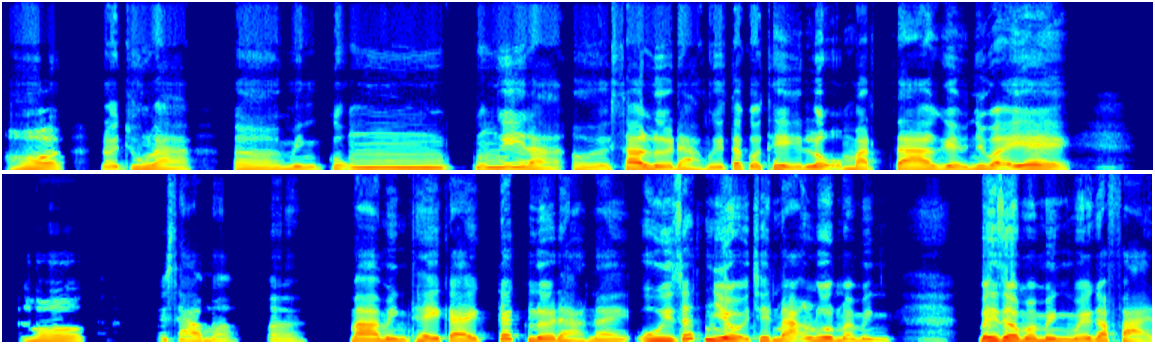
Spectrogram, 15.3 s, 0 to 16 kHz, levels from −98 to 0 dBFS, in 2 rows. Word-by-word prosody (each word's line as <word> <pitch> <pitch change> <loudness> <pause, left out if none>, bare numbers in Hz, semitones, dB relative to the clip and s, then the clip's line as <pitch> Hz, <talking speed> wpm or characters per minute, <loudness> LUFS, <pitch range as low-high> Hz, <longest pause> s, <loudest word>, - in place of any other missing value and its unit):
Ờ. 245 +6 -2 0.3
Nói 220 -2 -5
chung 265 +4 -4
là, 210 -6 -3 0.3
ờ, 210 -2 -5
mình 215 -1 -5
cũng 280 +1 -7 0.8
cũng 320 0 -3
nghĩ 330 0 0
là, 210 -9 -4
ờ, 200 -3 -7
sao 260 +5 +3
lừa 225 -4 0
đảo 215 -2 -5
người 205 -1 -4
ta 245 - -2
có 230 -2 -3
thể 230 -9 0
lộ 215 -2 0
mặt 215 -2 -3
ra, 250 0 +2
kiểu 220 -4 -1
như 250 +6 -3
vậy 250 -1 +2
ấy. 270 -9 +2 0.8
Ờ. 245 +3 -1 0.5
Thế 305 - -10
sao 280 -4 -4
mà, 205 -4 -9 0.2
ờ, 185 -1 -11 0.3
mà 215 -2 +4
mình 205 -1 -1
thấy 215 -2 +1
cái 210 -1 +1
cách 350 +10 -3
lừa 230 -4 +3
đảo 205 -4 -3
này 205 -2 -4
ui 270 +2 +4
rất 365 +6 0
nhiều 245 -7 +8
ở 200 - 0
trên 260 +5 -2
mạng 245 -3 +1
luôn 250 0 +2
mà 215 - -2
mình 190 -2 -6 0.6
bây 270 0 +8
giờ 250 -4 +8
mà 215 - +3
mình 205 -1 +1
mới 205 +2 +1
gặp 280 -2 +1
phải 190 0 -2
220 Hz, 210 wpm, -25 LUFS, 205-255 Hz, 0.8 s, nhiều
